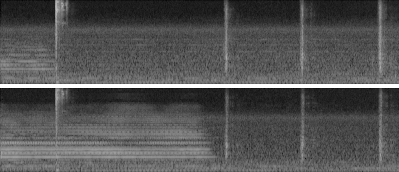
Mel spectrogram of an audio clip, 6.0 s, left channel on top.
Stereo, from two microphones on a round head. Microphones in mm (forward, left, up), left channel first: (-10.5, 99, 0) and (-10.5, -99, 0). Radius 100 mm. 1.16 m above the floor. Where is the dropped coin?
30° left (ahead or behind), 0.8 m.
